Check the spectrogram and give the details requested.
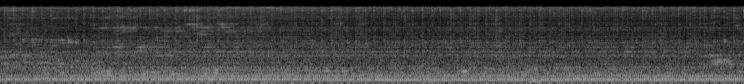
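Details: Husqvarna 455 Rancher chainsaw, sat unused for a couple of years and would not start, now running after repair with idle turned up slightly: steady buzzy two-stroke idle, no surging, sputtering or dying; runs healthy.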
